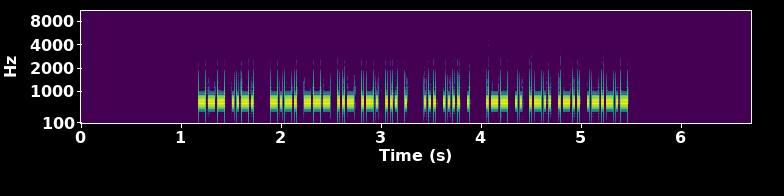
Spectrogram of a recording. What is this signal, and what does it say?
Morse code, heard as a keyed tone, about 50 wpm, 700 Hz. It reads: OF COURSE SHE WILL.
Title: Sentences from Top 500 Words 50wpm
